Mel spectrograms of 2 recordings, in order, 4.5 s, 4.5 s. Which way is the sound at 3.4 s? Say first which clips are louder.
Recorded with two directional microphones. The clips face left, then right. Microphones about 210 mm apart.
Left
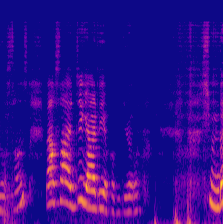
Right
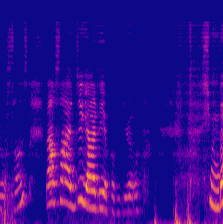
Right 1 dB; 15° left (ahead or behind).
